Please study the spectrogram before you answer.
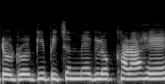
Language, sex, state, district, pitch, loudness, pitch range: Hindi, female, Bihar, Madhepura, 250 Hz, -16 LUFS, 240-255 Hz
